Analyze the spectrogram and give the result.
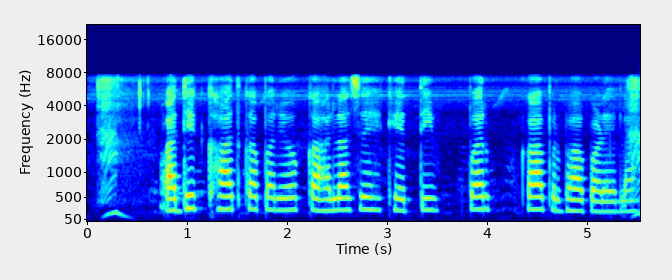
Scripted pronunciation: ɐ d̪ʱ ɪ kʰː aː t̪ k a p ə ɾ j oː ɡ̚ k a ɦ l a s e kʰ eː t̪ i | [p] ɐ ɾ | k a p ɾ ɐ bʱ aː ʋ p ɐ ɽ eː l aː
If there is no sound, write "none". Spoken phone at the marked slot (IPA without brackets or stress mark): p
